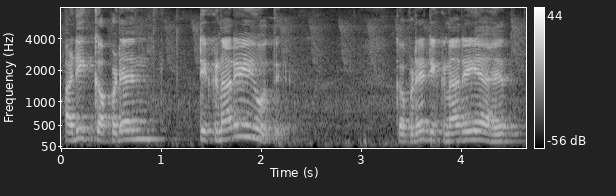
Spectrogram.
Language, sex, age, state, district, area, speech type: Marathi, male, 18-30, Maharashtra, Sangli, rural, spontaneous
